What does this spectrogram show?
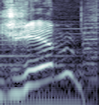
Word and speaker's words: GM: GM's pronounced Jim?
